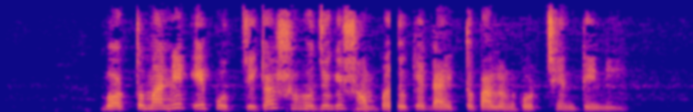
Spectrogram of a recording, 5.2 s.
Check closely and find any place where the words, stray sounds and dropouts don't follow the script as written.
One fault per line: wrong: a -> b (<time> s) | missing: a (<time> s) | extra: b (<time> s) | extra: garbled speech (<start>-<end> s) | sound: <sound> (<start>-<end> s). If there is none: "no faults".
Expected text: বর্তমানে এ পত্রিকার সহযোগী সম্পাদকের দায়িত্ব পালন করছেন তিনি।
sound: dropout (2.9-3.0 s)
